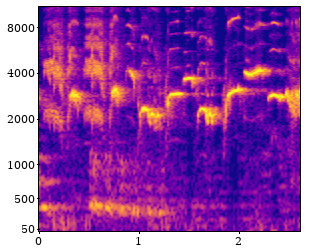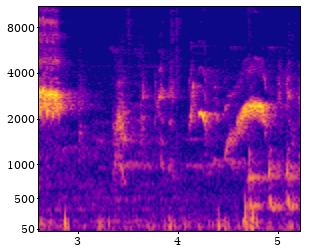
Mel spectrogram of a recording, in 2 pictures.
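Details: A Chinese hwamei, still singing well while moulting, gives loud, varied whistled phrases, rich and rolling, with quick trills and upward slurs in bursts, then a brief pause and more rising notes.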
